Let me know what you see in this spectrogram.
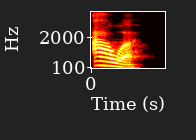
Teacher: the word hour begins with a vowel sound. Obviously, it's written with an H, but the H is silent.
